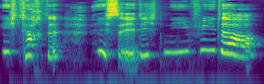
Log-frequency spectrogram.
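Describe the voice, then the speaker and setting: A woman voicing a young emotional heroine in a fan fiction reading, raising her voice high and pleading. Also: expressive, a little slow. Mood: relieved, tearful.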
